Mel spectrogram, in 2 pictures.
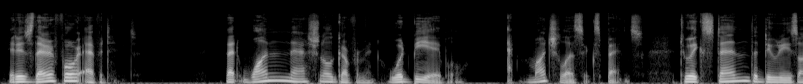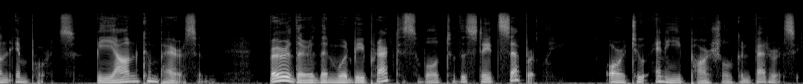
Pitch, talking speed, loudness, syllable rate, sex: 110 Hz, 140 wpm, -21 LUFS, 5.3 syllables/s, male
